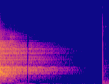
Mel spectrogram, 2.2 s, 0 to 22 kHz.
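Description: The last sung note of a two-part harmony vocal line, saturated through FabFilter Saturn 2, ringing out and fading away over about a second and a half into silence.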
